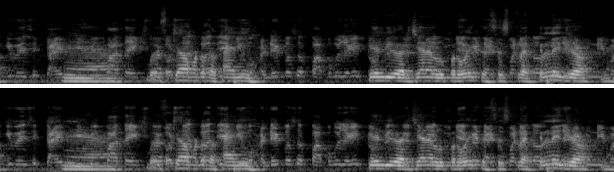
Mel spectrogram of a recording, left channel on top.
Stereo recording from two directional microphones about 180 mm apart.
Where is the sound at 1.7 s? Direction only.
10° left (ahead or behind).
